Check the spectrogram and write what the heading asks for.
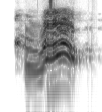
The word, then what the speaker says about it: Carao: with a miraculous fruit I learned how to pronounce it he taught me it's coral and the story of coral is a fascinating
